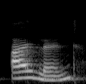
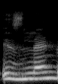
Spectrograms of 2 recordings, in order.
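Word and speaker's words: island: There was a small आइलैंड इन काथिया. पहली चीज़, इसको इजलैंड मत पढ़िएगा, इट इज़ आइलैंड. यहाँ पर एस जो है वो साइलेंट रहता है, ओके.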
